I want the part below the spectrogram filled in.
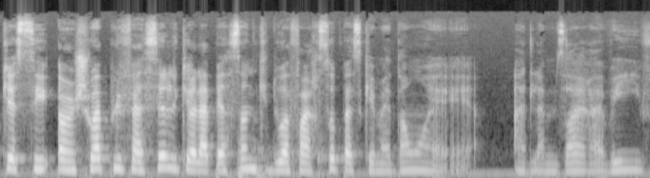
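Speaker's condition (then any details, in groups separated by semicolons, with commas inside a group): No condition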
